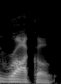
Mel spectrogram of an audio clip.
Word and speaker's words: Ruocco: Is it Ruocco? – Oh, okay. Yes. – Or is that the part you don't know? – No. Ryan Ruocco is how you pronounce his name.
